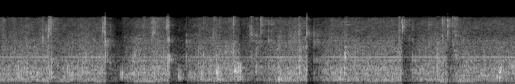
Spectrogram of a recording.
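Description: Close-miked chewing of a fried sticky rice cake with soft custard topping: wet, squishy mouth sounds broken by sharp smacking clicks every half second to a second.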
